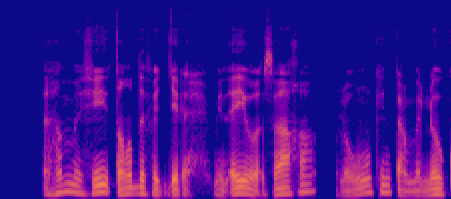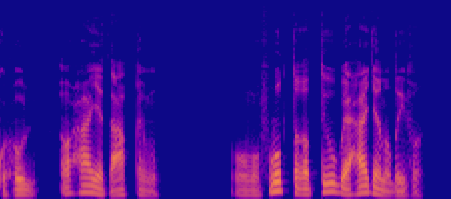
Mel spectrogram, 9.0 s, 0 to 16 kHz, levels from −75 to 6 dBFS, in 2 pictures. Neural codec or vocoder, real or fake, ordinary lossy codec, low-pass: none; real; none; 14.4 kHz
